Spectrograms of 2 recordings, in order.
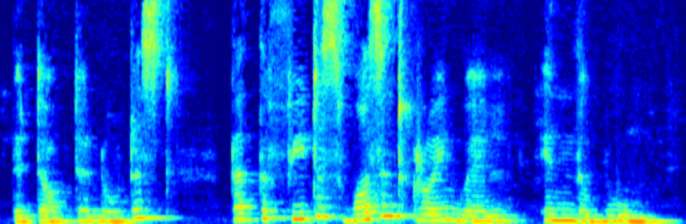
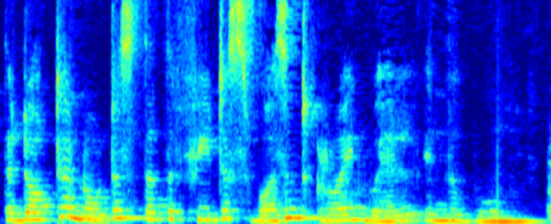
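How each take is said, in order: First: Measured, with a pause after "noticed"; careful repeat, phrase by phrase; phrased model repeat. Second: Said in the usual way. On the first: Shown as a demonstration. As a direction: break it into careful phrases for learners. Example repeated in phrases for learners.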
